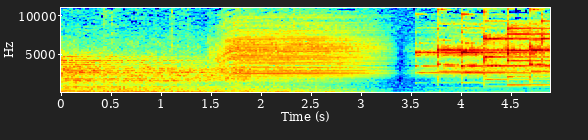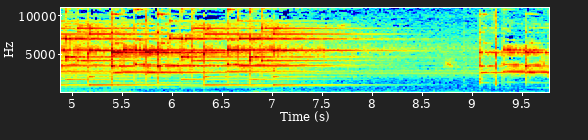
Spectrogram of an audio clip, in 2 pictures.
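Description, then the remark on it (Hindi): A phone ringtone plays a bright, repeating electronic melody of chiming tones, loud, preceded by a few seconds of low rumbling noise; no one speaks. It is an incoming call from a new boss. “मोहसिन उठिए, आपके नए बॉस का फोन है, उनको आपसे काम है”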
